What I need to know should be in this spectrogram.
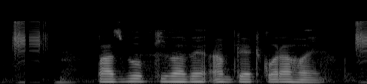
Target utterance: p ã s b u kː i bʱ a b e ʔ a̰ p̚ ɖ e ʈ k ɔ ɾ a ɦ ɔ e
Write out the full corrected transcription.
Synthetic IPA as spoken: p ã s b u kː i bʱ a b e ʔ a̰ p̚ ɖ e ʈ k ɔ ɾ a ɦ ɔ e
